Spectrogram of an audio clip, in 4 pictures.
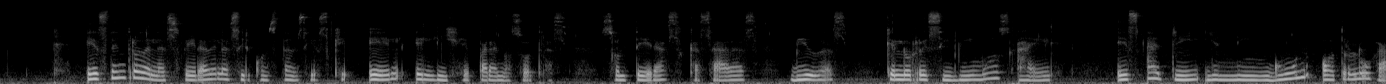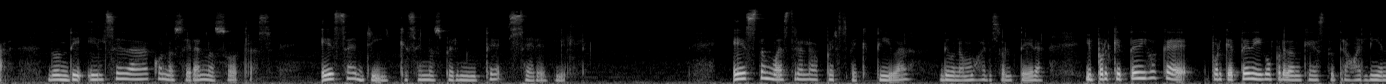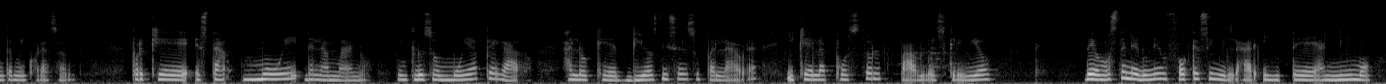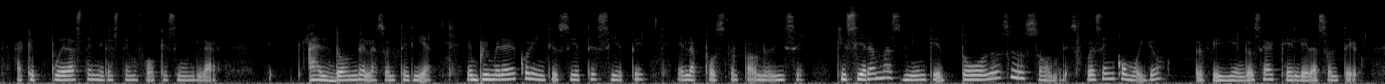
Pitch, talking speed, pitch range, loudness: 215 Hz, 150 wpm, 205-235 Hz, -26 LUFS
